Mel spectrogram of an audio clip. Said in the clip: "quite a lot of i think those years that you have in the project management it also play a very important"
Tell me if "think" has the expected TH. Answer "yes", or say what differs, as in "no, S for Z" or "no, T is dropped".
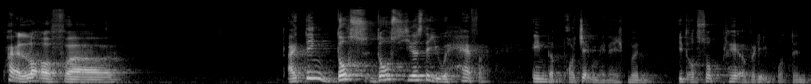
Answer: no, T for TH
